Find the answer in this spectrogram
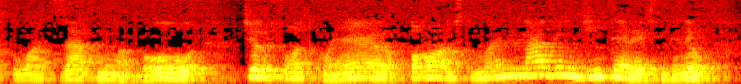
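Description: A man's voice has audible room echo. His pitch varies in an ordinary way. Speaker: vlogger. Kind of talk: casual vlog chat. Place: home room. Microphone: webcam.

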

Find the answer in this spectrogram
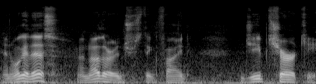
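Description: The pace is moderate. The sound is dry with no echo, over light background noise. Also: man. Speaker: car enthusiast vlogger. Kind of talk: casual vlog commentary. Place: street. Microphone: phone near.

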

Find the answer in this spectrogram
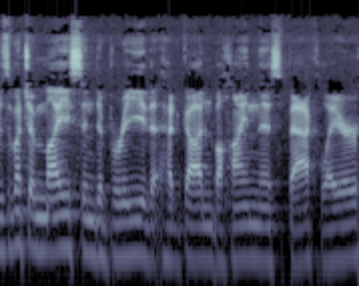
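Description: The man's speech moves at a moderate pace. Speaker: homesteading vlogger. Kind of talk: casual vlog chat. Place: garage. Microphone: phone near.

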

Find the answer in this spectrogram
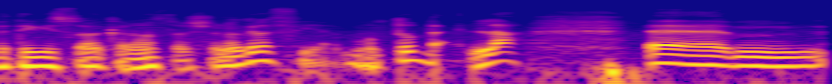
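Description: Light noise runs in the background. The voice belongs to a woman. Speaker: theatre actor or director. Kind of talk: interview answer. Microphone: handheld.

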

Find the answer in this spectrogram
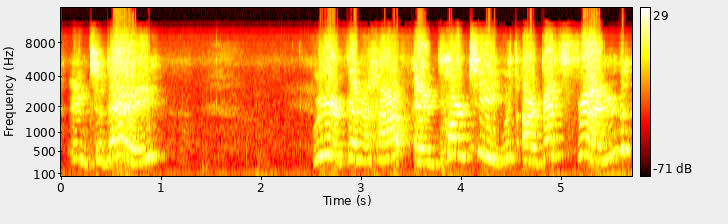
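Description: In a cartoonish character voice of extremely high pitch, the speaker goes at a fairly slow pace with long, frequent pauses. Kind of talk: comedic puppet skit. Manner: hyper, excited.

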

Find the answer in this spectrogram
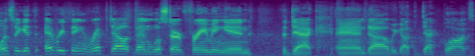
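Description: Light background noise sits behind a man speaking at a moderate pace. His intonation is lively. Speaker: diy vlogger. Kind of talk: casual vlog chat. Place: garden. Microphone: phone near.

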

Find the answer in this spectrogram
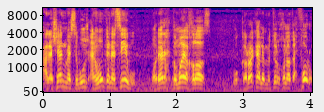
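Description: Speaking very fast, a man comes through a dry, echo-free sound with light background noise behind him. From Egypt. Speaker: army engineering general. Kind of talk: on-site interview. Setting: outdoors. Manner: halting. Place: waterside.

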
